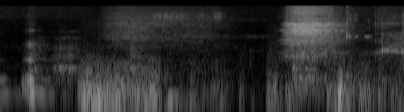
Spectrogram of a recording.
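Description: People laughing over a video call, in two breathy, snorting bursts of laughter.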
